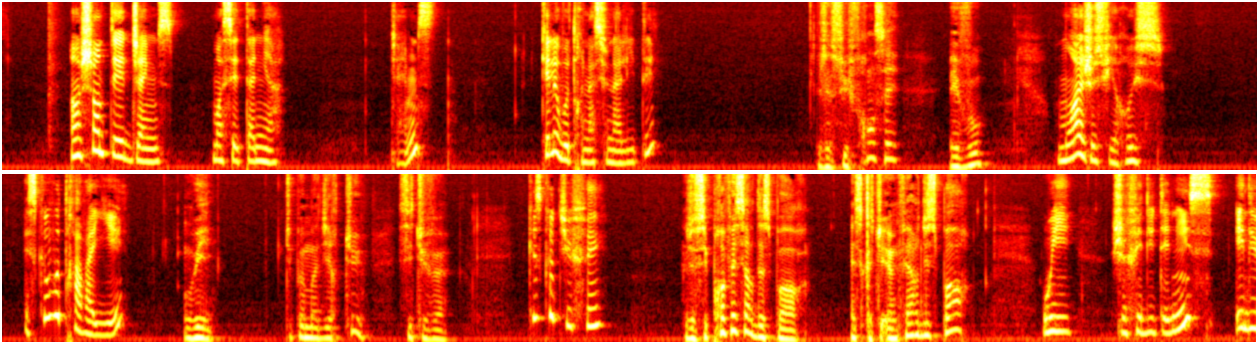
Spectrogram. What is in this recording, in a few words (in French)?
fête des voisins dialogue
